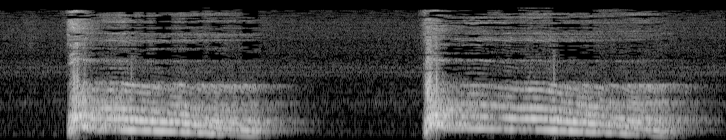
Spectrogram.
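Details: Basset hound left alone at home with separation anxiety, caught on a home camera; two long drawn-out howls about two seconds each, harmonic and falling in pitch, with a pause between.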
